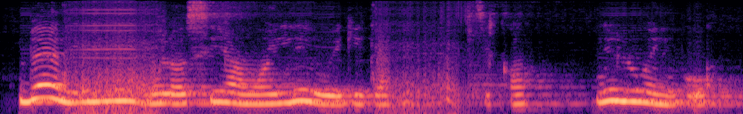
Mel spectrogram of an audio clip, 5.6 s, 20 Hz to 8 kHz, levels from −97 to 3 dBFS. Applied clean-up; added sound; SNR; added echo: neural separator model SepFormer DNS4.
